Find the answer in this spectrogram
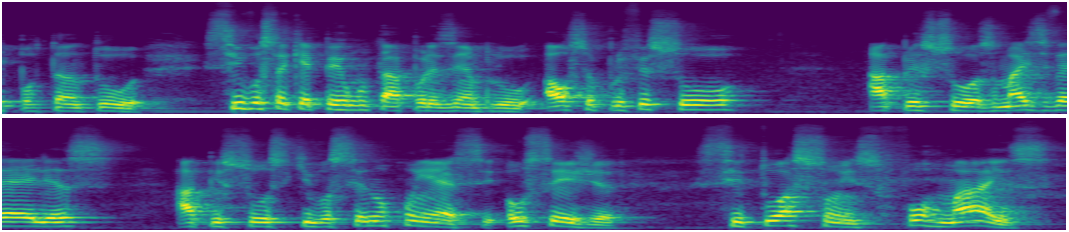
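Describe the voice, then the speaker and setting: A man's voice: medium pitch, mellow. A man teaching an online language lesson, patiently repeating phrases and checking in with "ok?" after each point. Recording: dull lo-fi recording.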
